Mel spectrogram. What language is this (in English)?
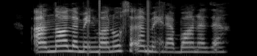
Pashto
